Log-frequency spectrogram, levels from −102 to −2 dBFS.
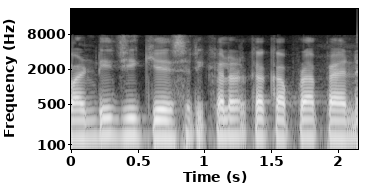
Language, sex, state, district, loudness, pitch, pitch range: Hindi, male, Jharkhand, Garhwa, -16 LUFS, 135 Hz, 130-140 Hz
